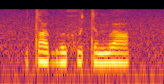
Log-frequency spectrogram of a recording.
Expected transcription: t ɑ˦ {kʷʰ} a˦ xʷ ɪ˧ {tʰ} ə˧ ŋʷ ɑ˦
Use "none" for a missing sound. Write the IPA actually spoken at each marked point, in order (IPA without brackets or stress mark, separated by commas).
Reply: ɡʷ, t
